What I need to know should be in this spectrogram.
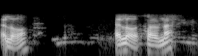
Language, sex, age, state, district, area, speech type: Bodo, male, 45-60, Assam, Baksa, urban, conversation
